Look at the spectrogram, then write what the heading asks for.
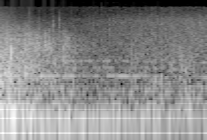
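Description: A Confringo fire spell blasts in Hogwarts Legacy, a heavy low boom at the start that rolls into a rumbling tail, with no voice over it.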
